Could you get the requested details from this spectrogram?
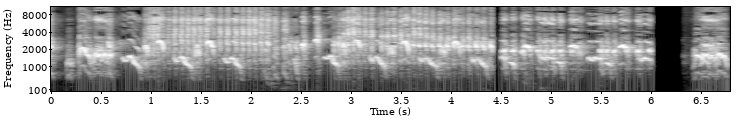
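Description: Sumatran laughingthrush giving a loud, harsh cackling chatter of rapid, slurred notes, nearly nonstop, with only two brief pauses.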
